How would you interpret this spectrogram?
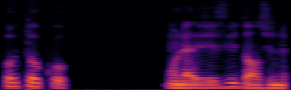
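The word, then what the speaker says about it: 男: mis le tracé ici ça se lit Otoko on l'avait vu dans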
